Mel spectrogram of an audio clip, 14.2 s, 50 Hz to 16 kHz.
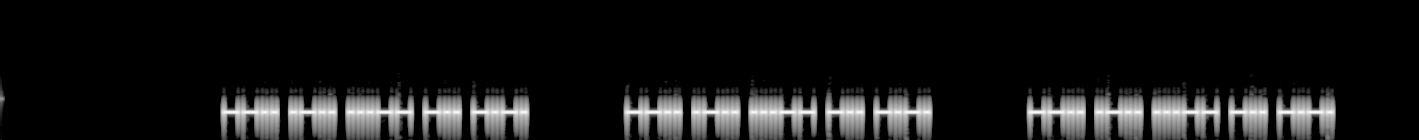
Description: Morse code, heard as a keyed tone, about 25 wpm, 700 Hz. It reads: ZL3DC ZL3DC ZL3DC
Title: DXCC-100 Call Signs - 5 Characters - Repeated 3x - 25wpm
